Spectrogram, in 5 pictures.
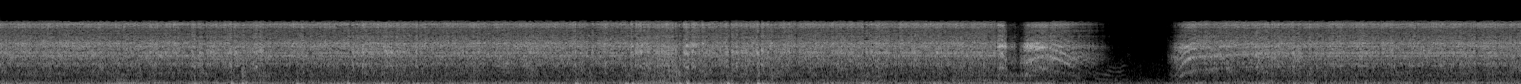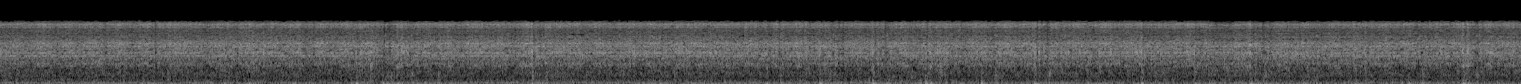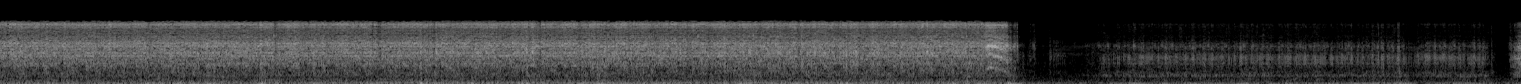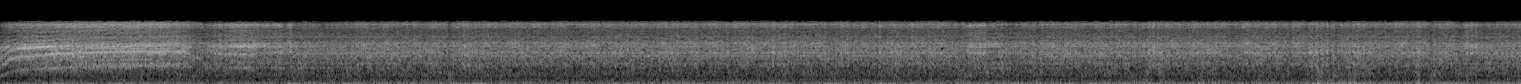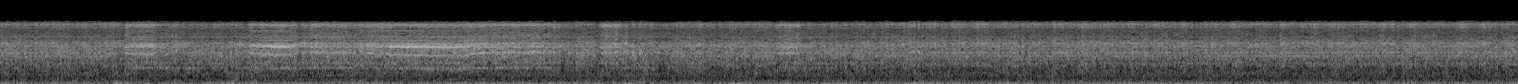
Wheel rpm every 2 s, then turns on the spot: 230, 230, 230, 230, 220, 60, 200, 230, 230, 240, 230, 230, 230, 230, 230, 230, 240, 230, 230, 230, 70, 20, 30, 200, 230, 230, 230, 230, 230, 230, 230, 230, 220, 230, 230, 240, 230, 230.
40-44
